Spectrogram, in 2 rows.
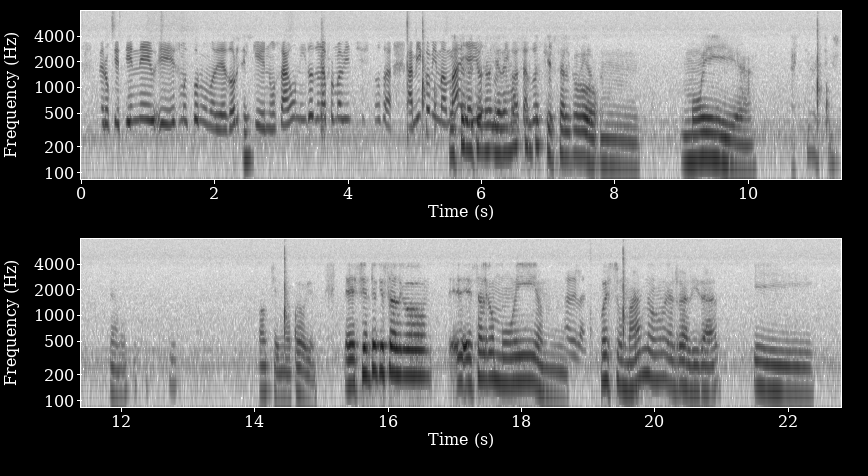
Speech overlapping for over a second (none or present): present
